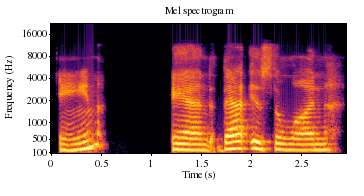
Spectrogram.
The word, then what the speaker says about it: ehm: the vowel sound aim it's spelled ehm and it's pronounced aim and that is the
